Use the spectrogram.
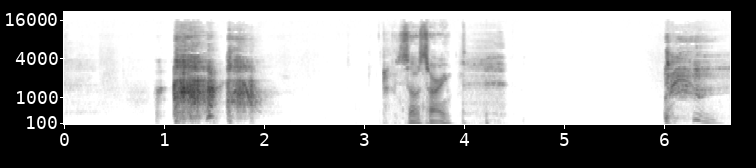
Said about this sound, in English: One second, I got a cough.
